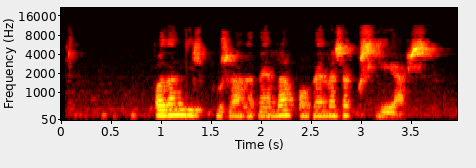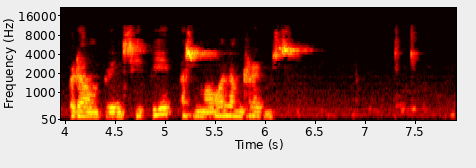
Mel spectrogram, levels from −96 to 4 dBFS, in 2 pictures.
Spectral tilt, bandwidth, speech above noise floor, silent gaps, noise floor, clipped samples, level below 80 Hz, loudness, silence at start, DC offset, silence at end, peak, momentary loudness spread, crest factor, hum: -4.5 dB/octave; 11 kHz; 41 dB; none; -65 dBFS; under 0.1%; -68 dBFS; -23 LUFS; 0.4 s; under 0.1%; 0.4 s; -4 dBFS; 13 LU; 22 dB; none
